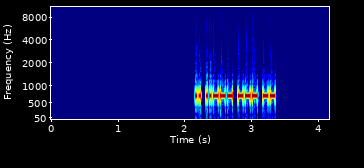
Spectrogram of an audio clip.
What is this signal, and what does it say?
Morse code, heard as a keyed tone, about 46 wpm, 700 Hz. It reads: I2OM
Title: DXCC-100 Call Signs - 4 Characters - Repeated 3x - 45wpm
